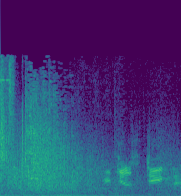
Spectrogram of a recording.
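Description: Tank cannon fire striking an enemy in World of Tanks, heard as a loud low boom with rumbling impact and debris that fades, followed by brief electronic game tones.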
